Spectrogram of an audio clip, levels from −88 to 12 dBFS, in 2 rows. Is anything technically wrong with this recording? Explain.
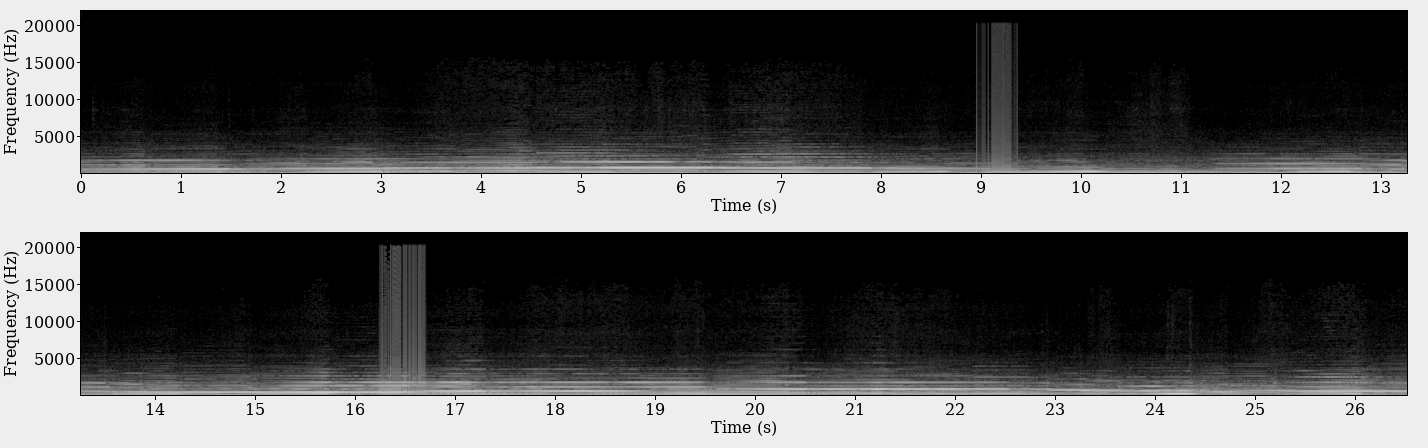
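Yes. Twice, from 8.94 to 9.37 s and again from 16.25 to 16.70 s, the sound turns into a rigid, metallic buzz pitched at 93.8 Hz that only loosely tracks the underlying audio. This is robotic sound from repeated short buffers, likely caused by new audio arriving too slowly. The playback fills each gap by looping the last block of roughly 10.7 ms, and the buzz sits at the rate of that repeat. Around 70% of each span is repeated material, so most of the real audio there is skipped.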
